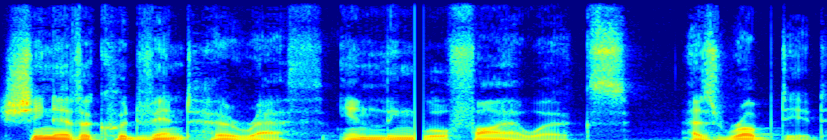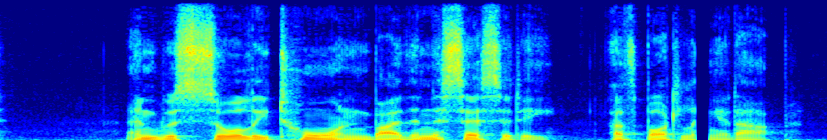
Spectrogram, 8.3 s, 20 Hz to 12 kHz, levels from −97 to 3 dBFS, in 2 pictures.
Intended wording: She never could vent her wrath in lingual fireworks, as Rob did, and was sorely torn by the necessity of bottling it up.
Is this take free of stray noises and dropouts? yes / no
no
